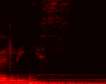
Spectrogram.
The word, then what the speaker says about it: Elise: My name is Elise. People butcher it all the time, so I tend to not use it as much. I don't want to be called fucking Elsie. Like, that's not it.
